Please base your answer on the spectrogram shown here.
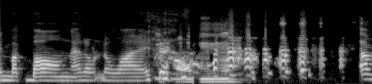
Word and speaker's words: mukbang: We would so do that true crime mukbang. How do you say it? Mukbang. Mukbang. I call it mukbang. That's probably that's my North Carolina way of saying it.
